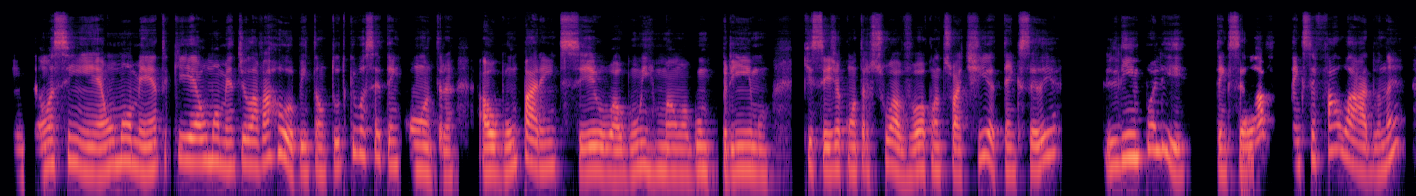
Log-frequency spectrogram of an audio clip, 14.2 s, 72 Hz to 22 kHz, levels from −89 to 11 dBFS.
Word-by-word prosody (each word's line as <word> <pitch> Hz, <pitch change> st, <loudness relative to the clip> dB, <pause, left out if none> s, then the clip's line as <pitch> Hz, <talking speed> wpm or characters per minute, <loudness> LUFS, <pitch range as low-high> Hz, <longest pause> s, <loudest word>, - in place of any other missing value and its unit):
então, 140 Hz, +2 st, -6 dB
assim, 180 Hz, -3 st, -1 dB
é 145 Hz, -, +2 dB
um 165 Hz, +3 st, +1 dB
momento 180 Hz, +1 st, 0 dB
que 205 Hz, -3 st, 0 dB
é 195 Hz, -, +5 dB
o 195 Hz, -, +3 dB
momento 180 Hz, -3 st, -1 dB
de -, -, -1 dB
"lavar 180 Hz, +3 st, +2 dB
roupa", 155 Hz, -11 st, +3 dB
então 150 Hz, -1 st, -3 dB
tudo 170 Hz, +3 st, -5 dB
que -, -, -6 dB
você 245 Hz, -3 st, -2 dB
tem 180 Hz, -5 st, -4 dB
contra 150 Hz, -4 st, -1 dB, 0.2 s
algum 150 Hz, +2 st, +4 dB
parente 170 Hz, -3 st, +3 dB
seu, 155 Hz, +1 st, +2 dB
ou 145 Hz, -, +2 dB
algum 145 Hz, +3 st, 0 dB
irmão, 150 Hz, -2 st, -2 dB
algum 155 Hz, +2 st, -1 dB
primo, 150 Hz, -1 st, -1 dB, 0.3 s
que 170 Hz, -, -3 dB
seja 160 Hz, 0 st, +1 dB
contra 155 Hz, -1 st, -2 dB
a -, -, -12 dB
sua 160 Hz, +2 st, 0 dB
avó 145 Hz, +1 st, +3 dB
ou 160 Hz, -, +2 dB
contra 155 Hz, 0 st, -4 dB
sua 145 Hz, -2 st, +2 dB
tia, 215 Hz, +11 st, -1 dB
tem 150 Hz, -1 st, -5 dB
que -, -, -6 dB
ser 225 Hz, +11 st, 0 dB, 0.4 s
limpo 220 Hz, +8 st, +2 dB
ali, 260 Hz, -, 0 dB, 0.3 s
tem 150 Hz, 0 st, -1 dB
que 145 Hz, -, -7 dB
ser, 155 Hz, +1 st, +2 dB
tem 155 Hz, -, +3 dB
que -, -, +4 dB
ser -, -, +1 dB
lava 220 Hz, -, +3 dB, 0.2 s
tem 180 Hz, -1 st, -5 dB
que -, -, -7 dB
ser 215 Hz, -, -3 dB
falado, 210 Hz, -, 0 dB
né. 210 Hz, -, -2 dB
160 Hz, 225 wpm, -23 LUFS, 150-195 Hz, 0.4 s, é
